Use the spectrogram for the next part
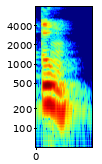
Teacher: कुछ लोग कर जाते हैं तुम, मीम पे गुन्ना बिल्कुल नहीं करना, जाहिर करके पढ़ना है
